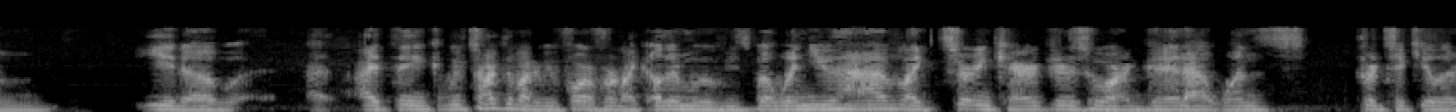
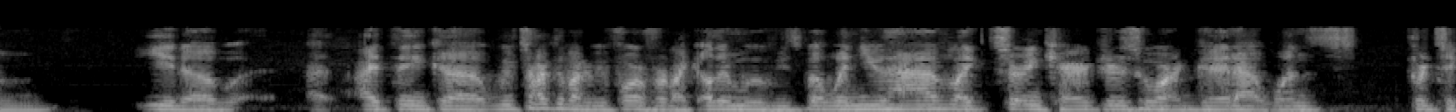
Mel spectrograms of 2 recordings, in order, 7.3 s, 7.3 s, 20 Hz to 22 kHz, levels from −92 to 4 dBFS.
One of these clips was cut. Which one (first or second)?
first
